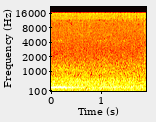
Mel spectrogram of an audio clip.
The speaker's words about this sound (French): Il m'a invité dans son rucher, à Buis-les-Baronnies, pour écouter le ballet de ses abeilles, avec qui il vit et travaille depuis 20 ans.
